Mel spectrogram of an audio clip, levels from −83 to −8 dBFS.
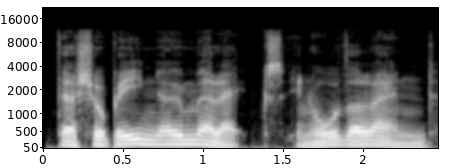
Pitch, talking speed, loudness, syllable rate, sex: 115 Hz, 220 wpm, -14 LUFS, 4.9 syllables/s, male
